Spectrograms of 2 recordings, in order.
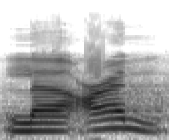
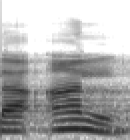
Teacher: ini ain, ya, jadi dibacanya lunak, keluarnya dari tenggorokan bagian tengah. La'al, bukan la'al.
